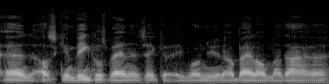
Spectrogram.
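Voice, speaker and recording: A man is talking. His voice is pitched fairly low. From Amsterdam, Netherlands. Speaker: retired commando captain, entrepreneur. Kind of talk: interview, life story.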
